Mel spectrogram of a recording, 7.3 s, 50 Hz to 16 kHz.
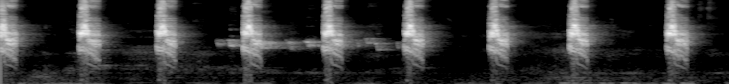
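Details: Long-tailed shrike calling loudly to provoke other shrikes to sing: harsh, rasping 'toet' notes repeated roughly every 0.8 seconds, with a brief thin whistle between some notes.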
